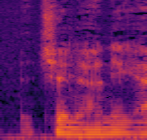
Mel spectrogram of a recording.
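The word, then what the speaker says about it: Cynane: Whom did, and I'm probably going to pronounce this name wrong too, Kinani? – Kinani. – Actually, I think in Greek it would be Kinani. – Kinani, that's right.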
